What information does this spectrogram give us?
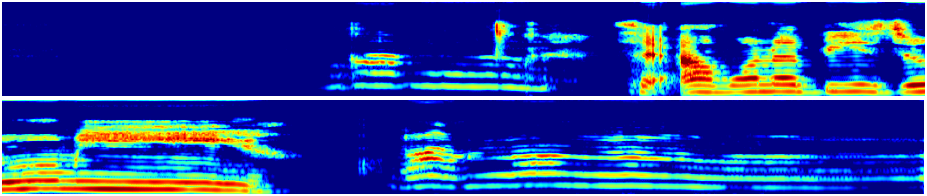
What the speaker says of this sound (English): He's an angry kitty.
